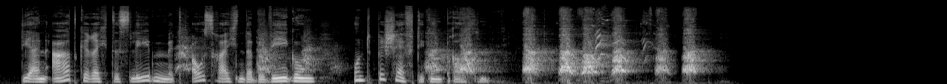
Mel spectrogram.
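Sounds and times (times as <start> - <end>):
speech: 0.2 - 5.0
small lapdog barking: 1.8 - 3.6, 4.2 - 7.3.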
